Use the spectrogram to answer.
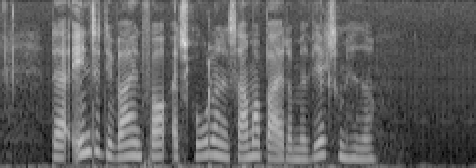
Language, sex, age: Danish, female, 33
